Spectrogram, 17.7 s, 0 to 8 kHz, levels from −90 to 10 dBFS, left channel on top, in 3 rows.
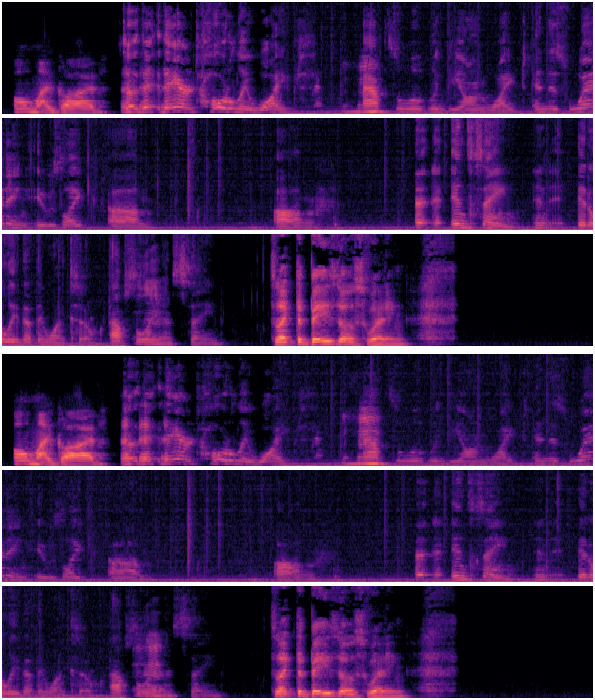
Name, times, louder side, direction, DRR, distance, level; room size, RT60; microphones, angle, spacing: voice 1, 0.1-1.5 3.4-3.8 13.2-13.5, right 5 dB, 50° right, 0.5 m, -28 dB
voice 2, 1.2-3.1 3.6-7.4 8.6-9.2 10.0-14.0, left 6 dB, 75° left, 0.5 m, -36 dB
sound 1, 2.7-13.1, equal, 10° right, 0.7 m, -42 dB
voice 3, 14.5-16.4, left 2 dB, 25° left, 0.4 m, -22 dB
2.6 x 2.5 x 2.3 m
head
